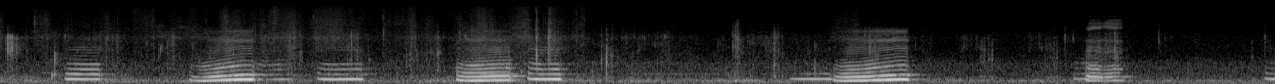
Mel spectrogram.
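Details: An alpaca hums in soft, nasal tones, some level and some rising then falling. Alpaca.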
